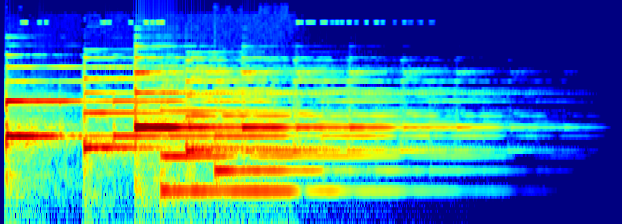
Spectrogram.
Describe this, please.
Two voiced little phrase, part of Piano moods pack.
calm, mellow, mood, phrase, piano, reverb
